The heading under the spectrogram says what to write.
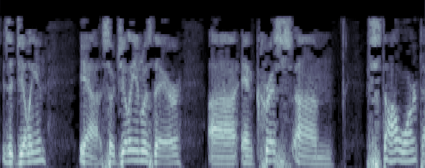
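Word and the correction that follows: Stirewalt: I always say his name wrong, but Steyerwalt, the guy that does all the political analysis, pretty good.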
